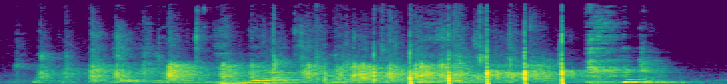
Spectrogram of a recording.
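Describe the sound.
An audience applauds in a loose, scattered way, with several sharp, distinct claps standing out near the end. Voices murmur underneath the clapping throughout.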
